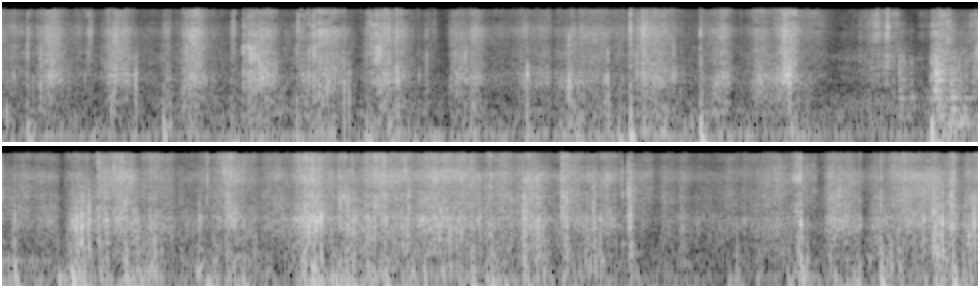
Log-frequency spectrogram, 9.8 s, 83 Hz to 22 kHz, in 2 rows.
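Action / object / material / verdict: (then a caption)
flick / wad of paper banknotes / paper / none. A thick wad of worn US $1 paper bills is held in both hands while a thumb peels and flicks the bills one at a time to count them. The result is a steady run of dry, papery flicks and rubbing crinkles with bright edges and a soft low thump beneath each snap.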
